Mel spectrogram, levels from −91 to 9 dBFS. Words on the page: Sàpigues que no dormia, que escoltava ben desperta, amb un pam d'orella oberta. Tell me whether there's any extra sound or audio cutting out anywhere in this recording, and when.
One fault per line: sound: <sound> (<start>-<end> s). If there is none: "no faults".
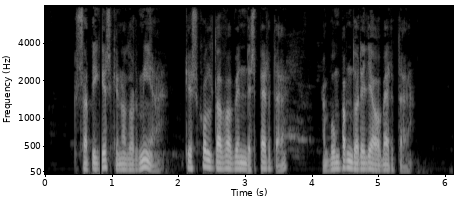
sound: dropout (0.8-0.8 s)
